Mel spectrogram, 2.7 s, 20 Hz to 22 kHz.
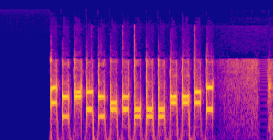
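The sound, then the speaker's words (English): Touch-tone dialing beeps from a 911 emergency call: a rapid, evenly spaced run of many short dual-tone keypad beeps, followed by a faint hiss on the open line. “Yesterday, the jury and the public heard that chilling 911 call for the first time.”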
